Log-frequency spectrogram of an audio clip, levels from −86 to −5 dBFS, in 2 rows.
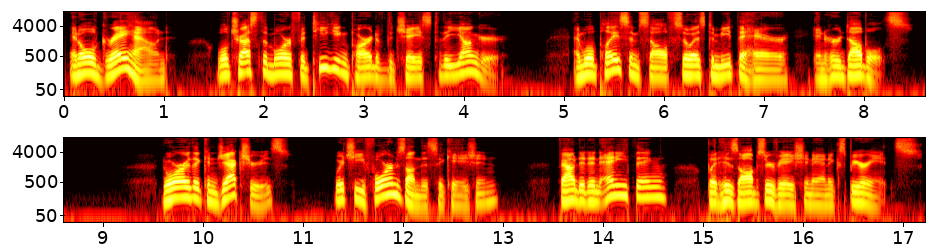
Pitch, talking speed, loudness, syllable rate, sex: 130 Hz, 165 wpm, -22 LUFS, 5.2 syllables/s, male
